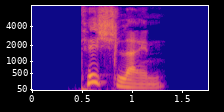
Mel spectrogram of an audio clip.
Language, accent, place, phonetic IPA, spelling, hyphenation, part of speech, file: German, Germany, Berlin, [ˈtɪʃlaɪ̯n], Tischlein, Tisch‧lein, noun, De-Tischlein.ogg
- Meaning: diminutive of Tisch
